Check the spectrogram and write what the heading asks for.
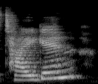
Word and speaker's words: Teigen: Chrissy Teigen, which she now says it's Teigen, but now she says it just sounds weird when people say it the correct way.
